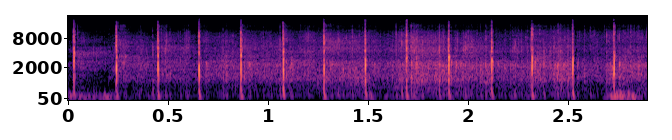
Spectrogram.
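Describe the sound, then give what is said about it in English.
An audience at City Gate Church claps hands together in a steady, brisk rhythm, about a dozen sharp claps in quick succession, unaccompanied by any talking. “So it means, number one, to clap.”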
